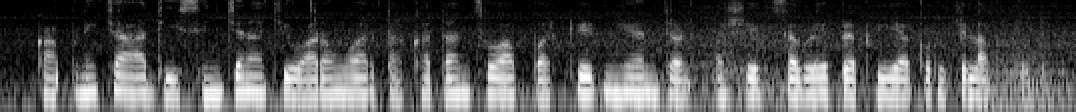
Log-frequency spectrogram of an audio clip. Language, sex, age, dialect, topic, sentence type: Marathi, male, 18-24, Southern Konkan, agriculture, statement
